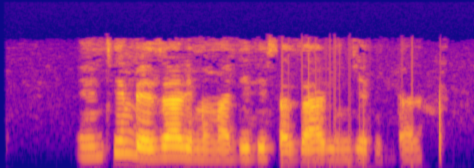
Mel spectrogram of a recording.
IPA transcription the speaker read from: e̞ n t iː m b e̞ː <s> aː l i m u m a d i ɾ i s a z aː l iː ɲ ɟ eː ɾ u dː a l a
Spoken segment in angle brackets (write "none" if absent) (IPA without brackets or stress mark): z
